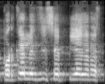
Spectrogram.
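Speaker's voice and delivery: ordinary delivery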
